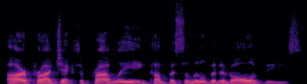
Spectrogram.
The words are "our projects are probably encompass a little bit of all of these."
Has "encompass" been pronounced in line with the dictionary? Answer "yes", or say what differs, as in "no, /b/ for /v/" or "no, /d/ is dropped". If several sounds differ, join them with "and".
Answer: yes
